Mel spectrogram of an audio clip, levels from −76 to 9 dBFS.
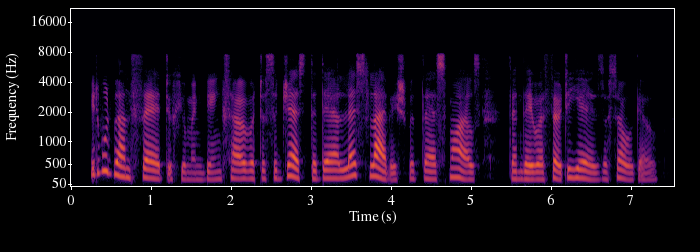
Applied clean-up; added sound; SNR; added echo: none; none; none; none.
